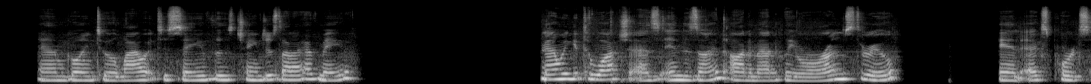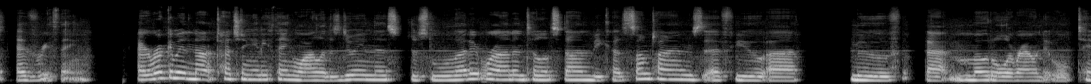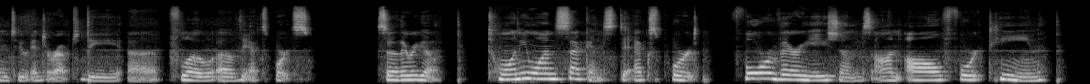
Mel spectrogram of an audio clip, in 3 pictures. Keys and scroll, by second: 27.0 super+=.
